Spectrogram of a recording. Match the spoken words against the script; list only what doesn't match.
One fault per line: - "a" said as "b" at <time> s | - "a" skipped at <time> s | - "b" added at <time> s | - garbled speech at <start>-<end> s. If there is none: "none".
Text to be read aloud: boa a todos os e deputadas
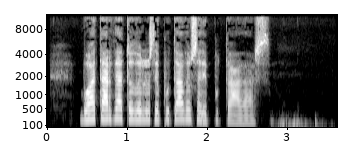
- "tarde" added at 0.7 s
- "deputados" added at 1.4 s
